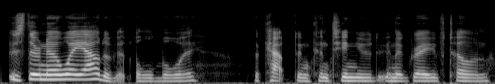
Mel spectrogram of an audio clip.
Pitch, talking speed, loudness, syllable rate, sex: 175 Hz, 195 wpm, -19 LUFS, 5.2 syllables/s, female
